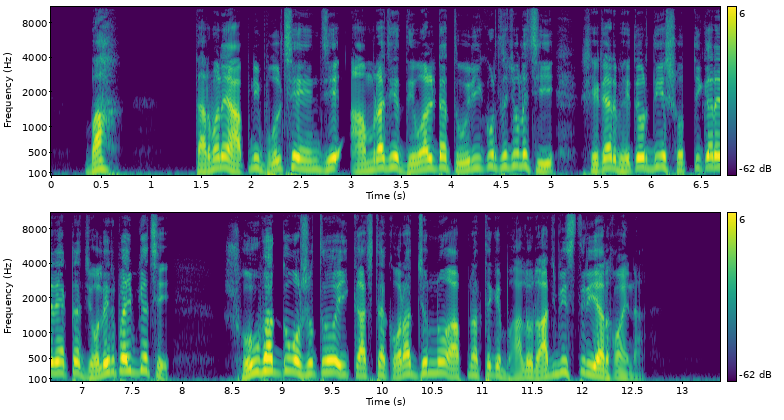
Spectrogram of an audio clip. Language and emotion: Bengali, surprised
